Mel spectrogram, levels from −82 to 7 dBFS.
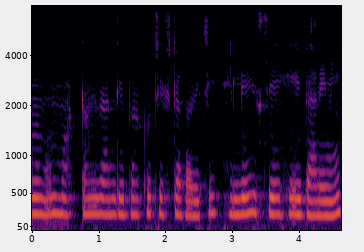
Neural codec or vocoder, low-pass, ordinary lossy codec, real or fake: codec, 16 kHz, 4 kbps, FunCodec, trained on LibriTTS, 50 frames a second; 7.2 kHz; none; fake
